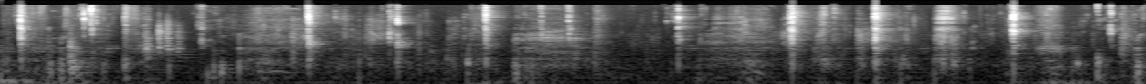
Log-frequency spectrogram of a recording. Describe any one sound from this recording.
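A man chews and crunches food loudly, close to a microphone.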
